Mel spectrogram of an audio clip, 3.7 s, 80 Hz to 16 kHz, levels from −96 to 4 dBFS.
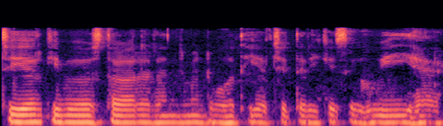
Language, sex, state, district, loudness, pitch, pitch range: Hindi, female, Bihar, Gopalganj, -19 LUFS, 155 Hz, 150-160 Hz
